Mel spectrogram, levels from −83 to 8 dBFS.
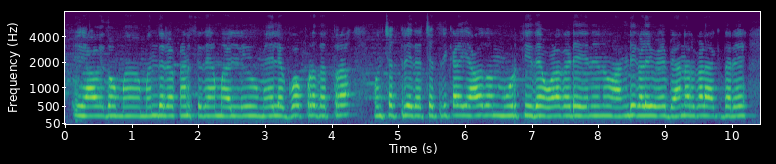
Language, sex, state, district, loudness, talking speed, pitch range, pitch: Kannada, female, Karnataka, Raichur, -13 LUFS, 130 wpm, 245-255 Hz, 250 Hz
